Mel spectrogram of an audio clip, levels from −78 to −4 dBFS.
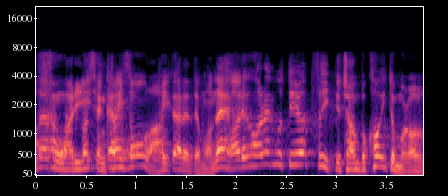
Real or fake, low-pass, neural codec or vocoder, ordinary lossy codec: fake; 7.2 kHz; codec, 16 kHz, 0.8 kbps, ZipCodec; none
